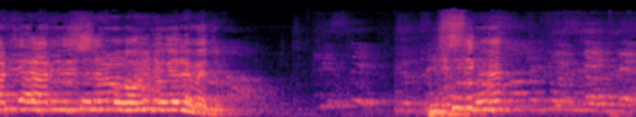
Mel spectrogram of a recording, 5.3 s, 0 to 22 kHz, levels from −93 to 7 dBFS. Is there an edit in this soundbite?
yes; 1 cut; at 3.3 s

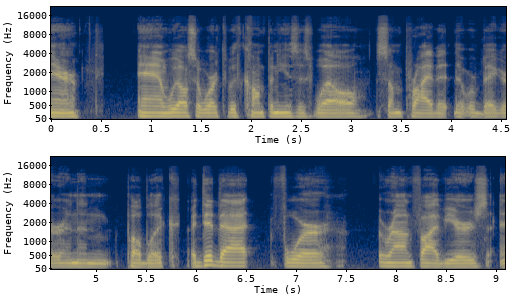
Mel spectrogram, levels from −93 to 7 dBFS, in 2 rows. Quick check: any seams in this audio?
yes; 1 cut; at 5.8 s

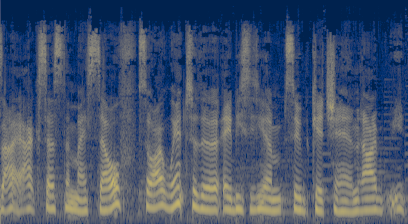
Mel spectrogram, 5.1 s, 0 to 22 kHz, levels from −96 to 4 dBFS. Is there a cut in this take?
no; 0 cuts

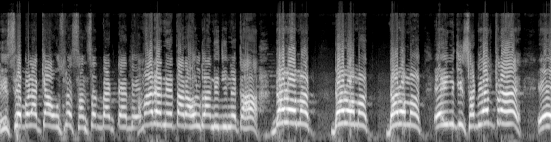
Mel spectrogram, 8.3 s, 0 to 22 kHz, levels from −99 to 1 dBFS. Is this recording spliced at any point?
yes; 1 cut; at 2.1 s

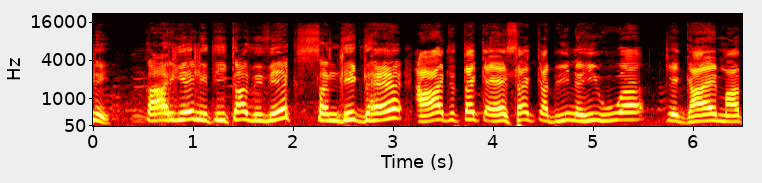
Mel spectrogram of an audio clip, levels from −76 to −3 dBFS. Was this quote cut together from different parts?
yes; 1 cut; at 3.2 s

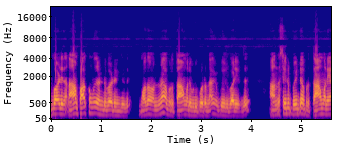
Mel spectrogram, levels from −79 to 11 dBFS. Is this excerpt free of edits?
yes; 0 cuts

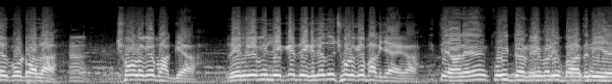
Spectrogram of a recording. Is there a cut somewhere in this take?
yes; 1 cut; at 4.4 s

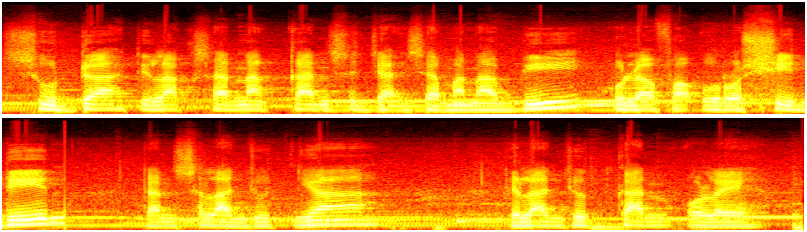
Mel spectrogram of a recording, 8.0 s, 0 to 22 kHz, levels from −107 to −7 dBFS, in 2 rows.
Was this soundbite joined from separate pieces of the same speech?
yes; 2 cuts; at 3.0 s, 4.5 s

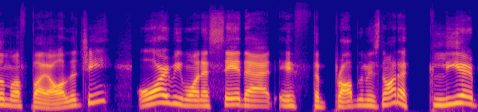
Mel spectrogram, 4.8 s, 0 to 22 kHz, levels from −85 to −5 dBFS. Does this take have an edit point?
yes; 2 cuts; at 1.2 s, 3.1 s

